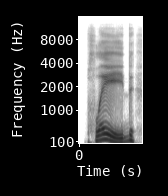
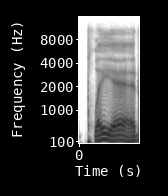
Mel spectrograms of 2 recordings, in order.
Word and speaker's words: played: Played ends in a d sound. Watched ends in a t sound. needed ends in it because it ends in a t or d. It's not play Ed or watch Ed or like Ed. It's played, watched, liked.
